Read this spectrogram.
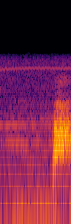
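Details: Keane the dog barking at the TV indoors: a single short, sharp bark with a sudden loud onset that fades quickly, over a steady low hum of television sound.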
